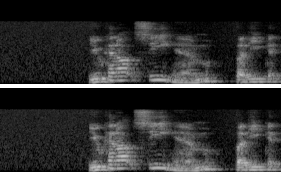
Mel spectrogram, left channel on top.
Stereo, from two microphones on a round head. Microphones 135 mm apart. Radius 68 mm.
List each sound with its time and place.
0.9 s a man speaking: 55° right (ahead or behind), 1.4 m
